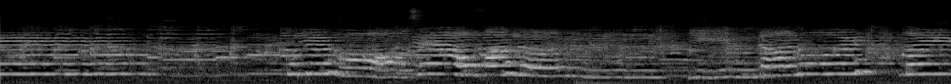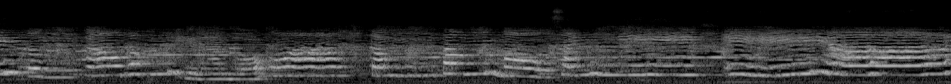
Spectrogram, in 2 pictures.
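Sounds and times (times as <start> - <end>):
girl singing folk song: 0.0 - 1.6, 2.8 - 19.0.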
